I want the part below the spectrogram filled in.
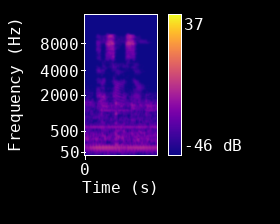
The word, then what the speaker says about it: Pazuzu: Pazuzu.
